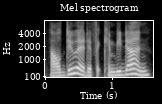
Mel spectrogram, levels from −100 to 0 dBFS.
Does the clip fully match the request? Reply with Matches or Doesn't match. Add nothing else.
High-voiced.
Matches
